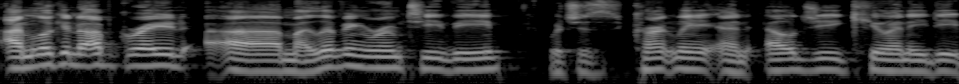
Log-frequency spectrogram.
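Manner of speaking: ordinary talk, nothing marked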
